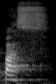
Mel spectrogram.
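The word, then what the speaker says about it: πᾶς: es una palabra que se pronuncia paz como mi apellido paz que está literalmente significa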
